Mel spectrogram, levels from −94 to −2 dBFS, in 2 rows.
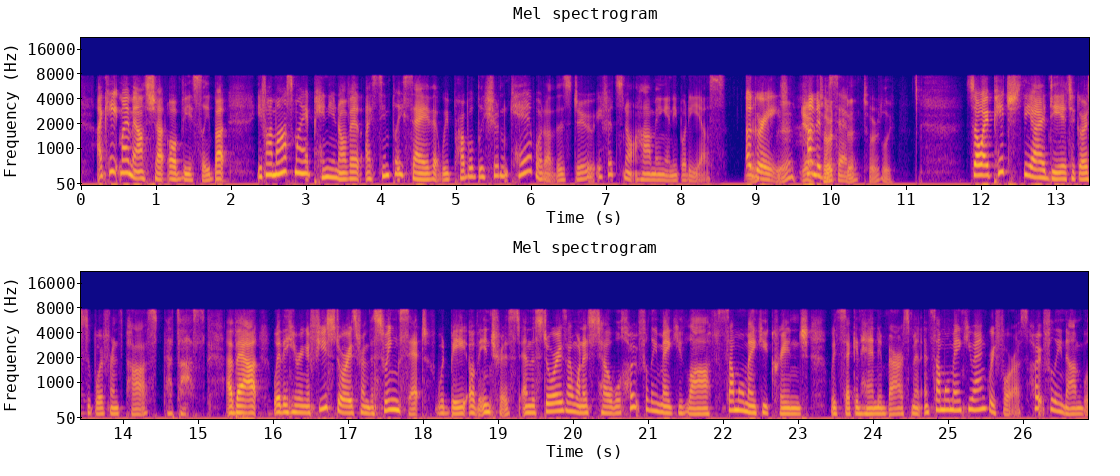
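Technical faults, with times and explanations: No technical faults can be heard anywhere in this speech.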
